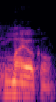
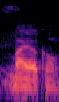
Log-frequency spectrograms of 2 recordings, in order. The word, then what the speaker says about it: Mayorkun: Mayorkun, right? Mayorkun. Not Mayorkun. Yeah, no, but your name is Mayowa. Yeah, my name is Mayorkun. So of course people naturally think it's Mayorkun.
